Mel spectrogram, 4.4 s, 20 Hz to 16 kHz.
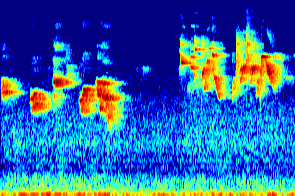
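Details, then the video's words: Three-year-old caged European goldfinch singing at the Qriaa bird market: a few rolling, slightly buzzy notes, then a higher, denser flurry of liquid twitters, over faint low hum. "الموقنين بدون أخطاء عندو 3 سنوات"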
